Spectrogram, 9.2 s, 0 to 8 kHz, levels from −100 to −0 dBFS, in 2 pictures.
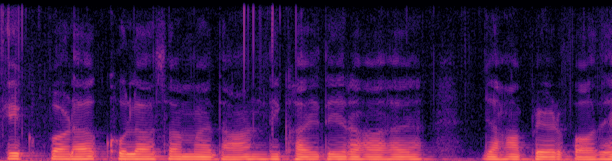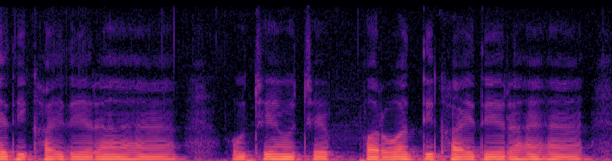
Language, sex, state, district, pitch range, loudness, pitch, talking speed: Hindi, male, Maharashtra, Aurangabad, 115-120 Hz, -31 LUFS, 115 Hz, 145 wpm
